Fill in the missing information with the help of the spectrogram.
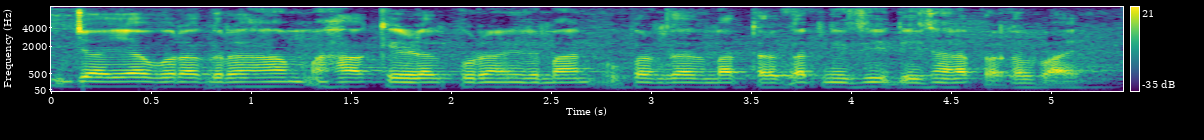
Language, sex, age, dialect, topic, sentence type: Marathi, male, 18-24, Varhadi, agriculture, statement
